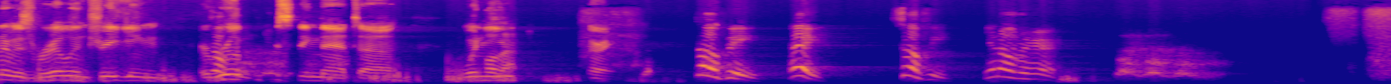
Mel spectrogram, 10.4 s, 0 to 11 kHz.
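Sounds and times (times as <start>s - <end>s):
speech: 0.0s - 6.2s, 6.8s - 8.0s
dog barking: 1.6s - 2.2s, 8.4s - 9.2s.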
